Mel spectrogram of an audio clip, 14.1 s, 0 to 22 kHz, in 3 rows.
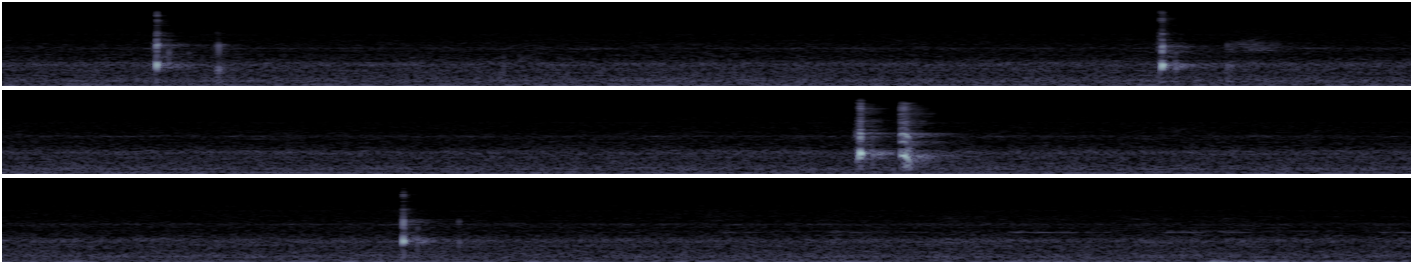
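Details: Newborn baby, 2.5 days old, with hiccups: sharp, brief hiccup sounds repeating at irregular intervals, about five in fourteen seconds, one doubled, over quiet room noise.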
